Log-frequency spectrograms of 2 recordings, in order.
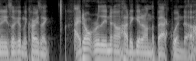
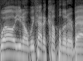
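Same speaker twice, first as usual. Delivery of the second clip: defensive tone, higher pitch; 5 semitones higher, 3 dB louder than usual. Retelling how someone replied after dropping the keys: imitating someone defensive. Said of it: "all defensive".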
